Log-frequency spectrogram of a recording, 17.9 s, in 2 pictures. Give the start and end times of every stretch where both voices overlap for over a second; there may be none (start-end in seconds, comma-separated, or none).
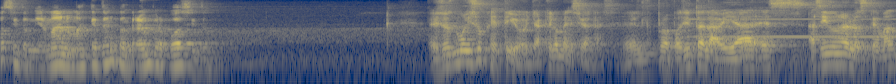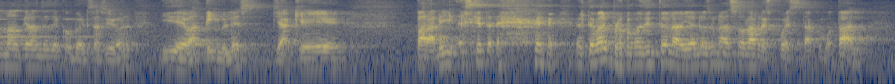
none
